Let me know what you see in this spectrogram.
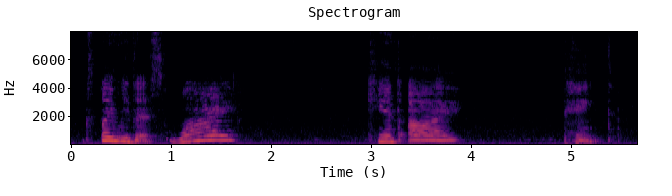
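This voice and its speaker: A woman with a fairly high, somewhat breathy voice speaks at a very slow pace, her pitch swinging very widely between long, frequent pauses. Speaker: beauty vlogger. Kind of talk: makeup tutorial. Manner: casual, chatty.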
